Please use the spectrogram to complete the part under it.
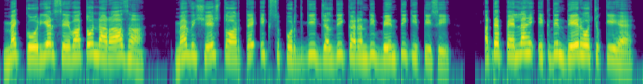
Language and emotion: Punjabi, angry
